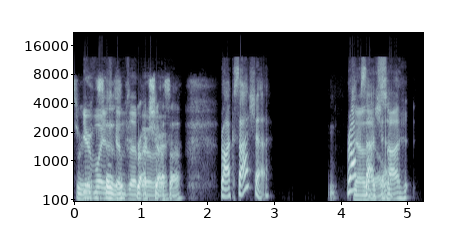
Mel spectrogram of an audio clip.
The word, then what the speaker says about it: Rakshasa: The word that Doug mispronounced, which we'll talk about later. Rakshasa.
